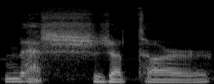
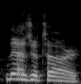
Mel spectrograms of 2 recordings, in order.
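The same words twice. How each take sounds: First: It is said in a hissing, snake-like voice. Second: It is said in a plain, ordinary voice.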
